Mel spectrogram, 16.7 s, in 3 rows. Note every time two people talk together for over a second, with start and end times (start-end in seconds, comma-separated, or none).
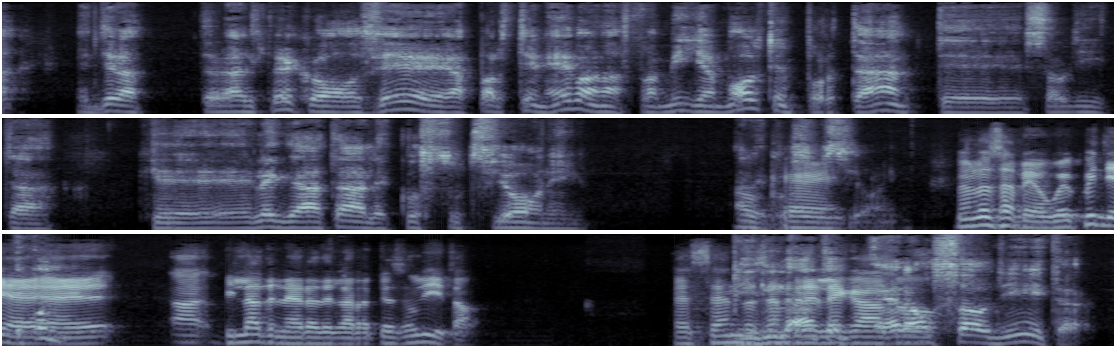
14.7-15.9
